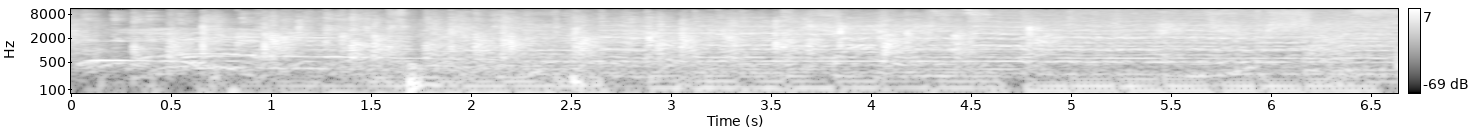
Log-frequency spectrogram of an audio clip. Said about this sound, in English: Put your hands together, everybody.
